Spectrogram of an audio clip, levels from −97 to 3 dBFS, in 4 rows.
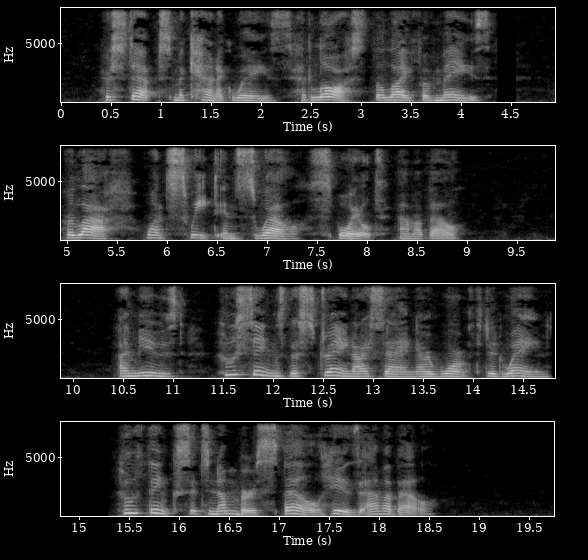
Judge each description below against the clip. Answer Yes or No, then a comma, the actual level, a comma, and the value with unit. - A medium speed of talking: No, slow, 110 wpm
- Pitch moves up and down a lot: No, average, 3.5 semitones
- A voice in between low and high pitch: No, high, 220 Hz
